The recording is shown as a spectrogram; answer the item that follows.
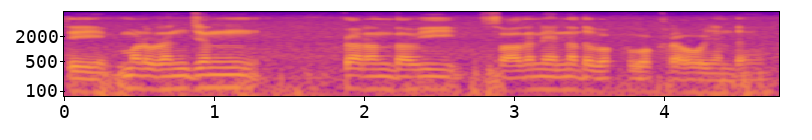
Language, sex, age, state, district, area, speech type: Punjabi, male, 30-45, Punjab, Mansa, urban, spontaneous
